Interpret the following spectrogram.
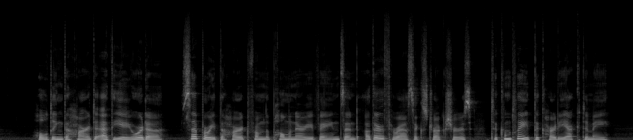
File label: Voiceover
